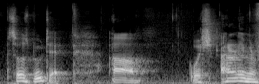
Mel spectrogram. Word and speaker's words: Boutte: if you say it like real Louisiana, it's like Boutte. Like that's that's like you hear Ed Orgeron say that, and then you okay.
